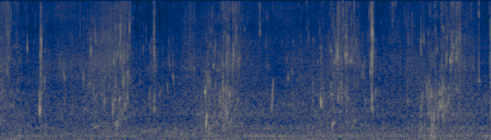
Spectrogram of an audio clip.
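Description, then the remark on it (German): Steady canoe paddle strokes dip into calm, boggy brown lake water, each followed by soft gurgling and fizzing as tiny air bubbles form on the lake surface, with a faint low hum underneath and no voices. “Das moorig-braune Wasser wippt leicht, versetzt das Boot in ruhiges Schaukeln und wenn ich das Paddel eintauche, schäumt und gurgelt es, produziert kleinste Luftblasen auf der Seeoberfläche.”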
